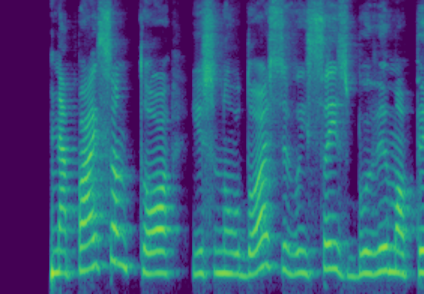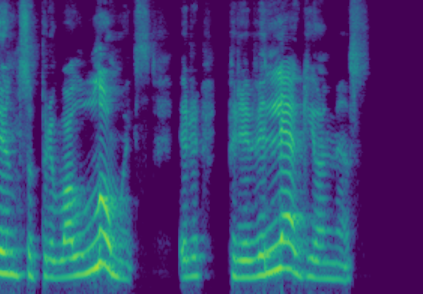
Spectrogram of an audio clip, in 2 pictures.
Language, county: Lithuanian, Vilnius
